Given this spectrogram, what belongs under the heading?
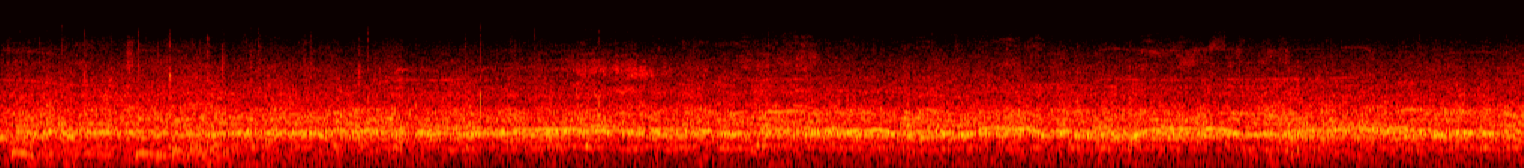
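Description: Basketball crowd at Comcast Center in College Park, Maryland celebrating after a win over Duke as fans storm the court, a dense, steady roar of cheering and shouting that fills the arena.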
